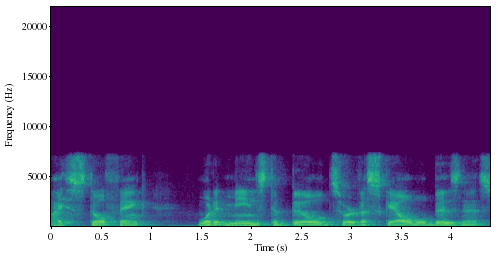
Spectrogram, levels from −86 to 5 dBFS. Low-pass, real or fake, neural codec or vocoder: 7.2 kHz; real; none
